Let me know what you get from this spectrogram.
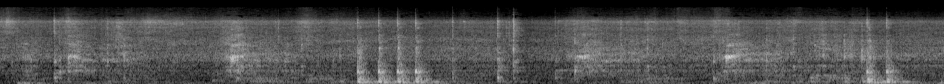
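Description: Rice, lentils and chopped vegetables sizzling as they fry in a stainless steel saucepan, while a metal spoon stirs them, scraping and knocking against the pan in short clusters, about 4 seconds in and again near the end.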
